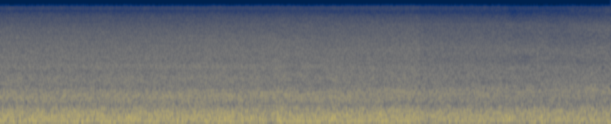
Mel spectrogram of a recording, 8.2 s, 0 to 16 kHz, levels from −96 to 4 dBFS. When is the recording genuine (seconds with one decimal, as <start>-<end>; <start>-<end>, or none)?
0.0-3.4; 4.4-6.7; 7.6-8.2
